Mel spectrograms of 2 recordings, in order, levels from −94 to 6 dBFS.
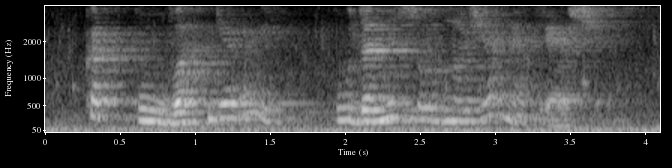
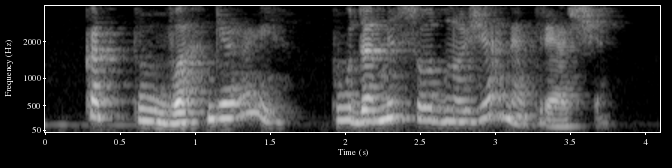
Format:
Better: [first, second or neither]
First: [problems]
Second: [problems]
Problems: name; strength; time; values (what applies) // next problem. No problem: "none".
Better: second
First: background sound (Stream / Bird); 11 dB below the speech // room echo; dies away in 1 s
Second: none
